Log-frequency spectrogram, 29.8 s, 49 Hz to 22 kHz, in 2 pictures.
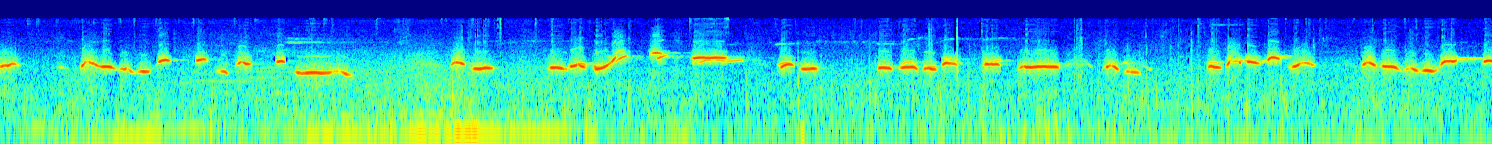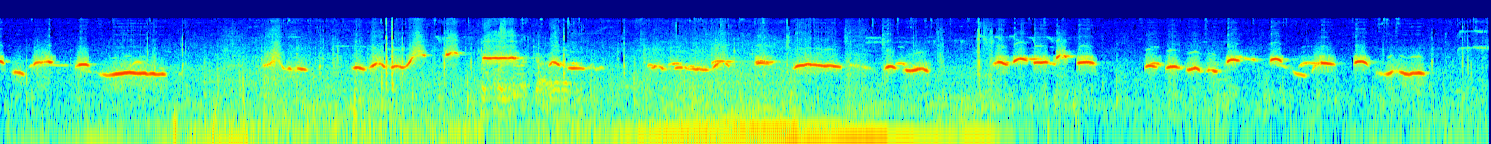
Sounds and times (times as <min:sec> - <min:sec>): Whistling: 0:00.0 - 0:03.6, 0:04.5 - 0:16.7, 0:17.6 - 0:29.8.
